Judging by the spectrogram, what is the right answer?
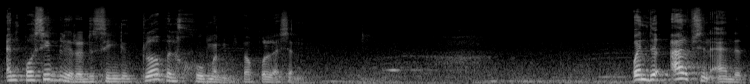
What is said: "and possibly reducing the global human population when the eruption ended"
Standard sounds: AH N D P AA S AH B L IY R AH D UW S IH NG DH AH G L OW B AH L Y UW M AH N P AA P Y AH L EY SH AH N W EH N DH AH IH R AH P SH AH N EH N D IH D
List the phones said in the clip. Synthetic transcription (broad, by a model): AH N P AA S AH B L IY R AH D UW S IH NG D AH G L OW B AH L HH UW M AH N P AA P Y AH L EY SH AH N W EH N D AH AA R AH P S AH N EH N D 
